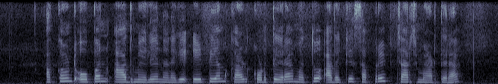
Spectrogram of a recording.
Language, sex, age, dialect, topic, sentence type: Kannada, female, 25-30, Central, banking, question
